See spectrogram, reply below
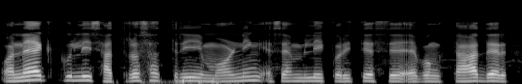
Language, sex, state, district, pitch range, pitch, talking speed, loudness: Bengali, male, Assam, Hailakandi, 145-170 Hz, 155 Hz, 80 wpm, -21 LUFS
